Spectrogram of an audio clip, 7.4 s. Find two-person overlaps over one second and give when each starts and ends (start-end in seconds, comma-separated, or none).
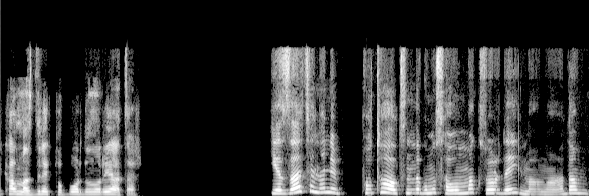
none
